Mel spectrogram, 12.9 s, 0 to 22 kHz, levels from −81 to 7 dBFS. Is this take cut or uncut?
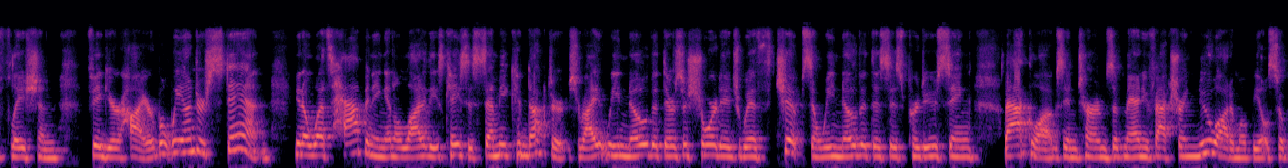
uncut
